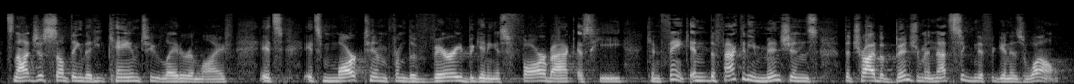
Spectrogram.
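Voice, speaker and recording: A man with a slightly higher voice teaches a Bible class in a relaxed, conversational way. He often checks in with his listeners as he explains. His voice carries a long reverb, as if recorded in a large hall. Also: a little fast, few pauses.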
